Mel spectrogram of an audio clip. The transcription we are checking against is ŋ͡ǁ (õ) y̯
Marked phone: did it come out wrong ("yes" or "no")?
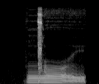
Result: yes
